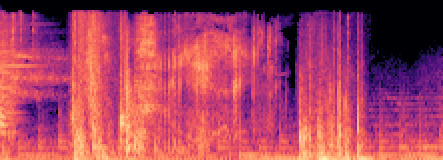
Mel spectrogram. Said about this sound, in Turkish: Brett gizlice arkasından yaklaştı ve arbaletini yakın mesafeden ateşledi.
